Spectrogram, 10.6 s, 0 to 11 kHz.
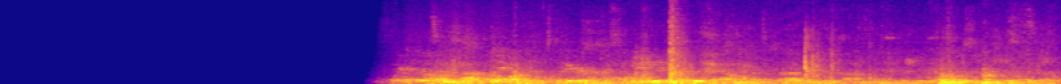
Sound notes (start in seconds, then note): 3.7 audience chattering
